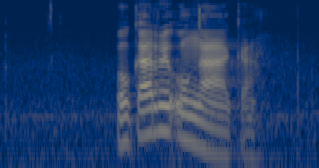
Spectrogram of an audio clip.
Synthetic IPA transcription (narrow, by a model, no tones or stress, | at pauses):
ʊkʼarɪʔʊŋaːkʼa̰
